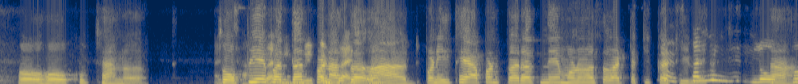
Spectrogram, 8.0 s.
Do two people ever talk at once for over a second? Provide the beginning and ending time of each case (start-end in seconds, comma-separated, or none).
2.2-3.8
